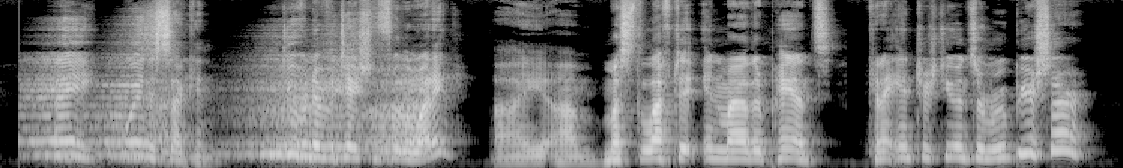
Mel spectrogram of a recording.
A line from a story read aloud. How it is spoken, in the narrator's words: he shouts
